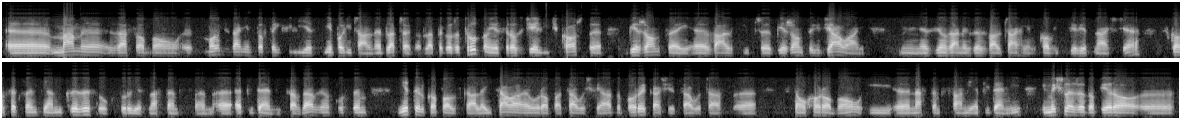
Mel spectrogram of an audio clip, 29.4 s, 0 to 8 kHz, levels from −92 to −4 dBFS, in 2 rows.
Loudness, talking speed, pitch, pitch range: -24 LUFS, 125 wpm, 100 Hz, 95-110 Hz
